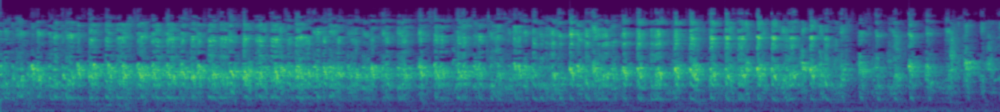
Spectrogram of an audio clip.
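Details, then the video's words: Chukar partridge in loud, continuous rapid chuk-chuk calling, dense and rhythmic, easing slightly near the end. "keklik sesi süper"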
